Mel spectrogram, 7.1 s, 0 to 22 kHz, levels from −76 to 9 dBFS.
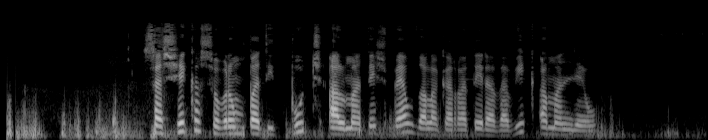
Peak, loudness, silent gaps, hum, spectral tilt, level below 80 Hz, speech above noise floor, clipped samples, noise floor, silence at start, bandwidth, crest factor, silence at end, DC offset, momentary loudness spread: -2 dBFS; -23 LUFS; none; none; -4.5 dB/octave; -54 dBFS; 35 dB; under 0.1%; -58 dBFS; 0.05 s; 11.5 kHz; 24 dB; 0.95 s; under 0.1%; 14 LU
